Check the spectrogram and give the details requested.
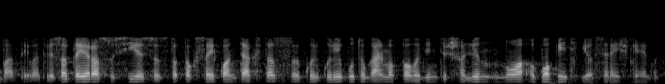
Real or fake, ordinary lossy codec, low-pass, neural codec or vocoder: fake; MP3, 48 kbps; 7.2 kHz; codec, 16 kHz, 16 kbps, FunCodec, trained on Chinese and English, 50 frames a second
